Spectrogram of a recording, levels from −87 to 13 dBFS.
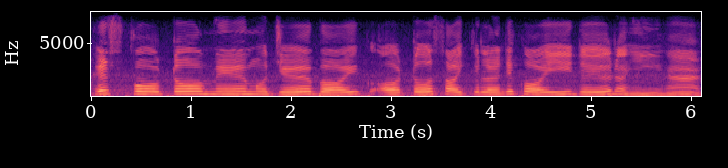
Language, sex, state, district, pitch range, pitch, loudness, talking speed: Hindi, female, Madhya Pradesh, Katni, 215-240 Hz, 225 Hz, -15 LUFS, 110 wpm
